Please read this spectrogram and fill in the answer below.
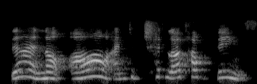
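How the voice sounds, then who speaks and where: Raising and projecting her bright, sharp voice, a woman speaks at a fairly slow pace with ordinary pitch variation. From China. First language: Chinese. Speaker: literature scholar. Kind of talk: Q&A after presentation. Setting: video call. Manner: halting.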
